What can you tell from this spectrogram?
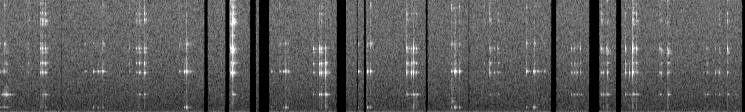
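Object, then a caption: Glass jar partly filled with liquid. Long nails tap a clear, labeled glass jar that is partly filled with liquid and holds a bamboo straw. The taps are quiet, bright, irregular clinks that die away almost instantly, over a soft steady background hiss broken by several brief moments of silence.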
